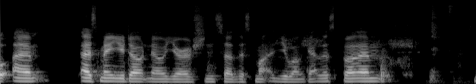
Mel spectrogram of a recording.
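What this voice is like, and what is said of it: Usual voice. Nothing is said of it.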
